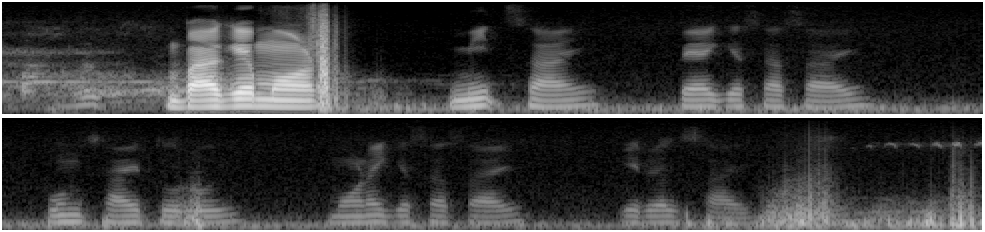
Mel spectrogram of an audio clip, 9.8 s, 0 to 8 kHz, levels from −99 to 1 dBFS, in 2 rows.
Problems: background sounds at intervals, low volume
